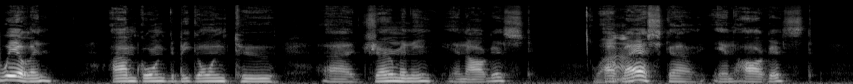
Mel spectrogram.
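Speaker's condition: Cerebral palsy; wheelchair user

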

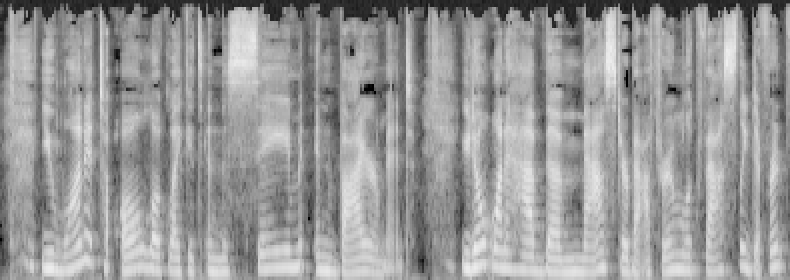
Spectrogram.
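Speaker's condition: No condition

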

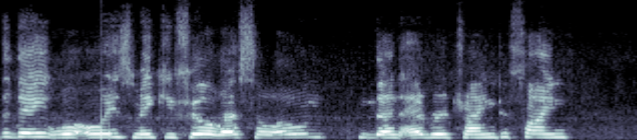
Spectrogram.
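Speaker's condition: Cerebral palsy; congenital

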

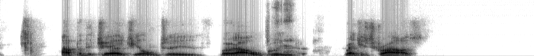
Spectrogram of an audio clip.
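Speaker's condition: Total laryngectomy; croaky voice five years before diagnosis, voice now very good, better than before, accent kept

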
